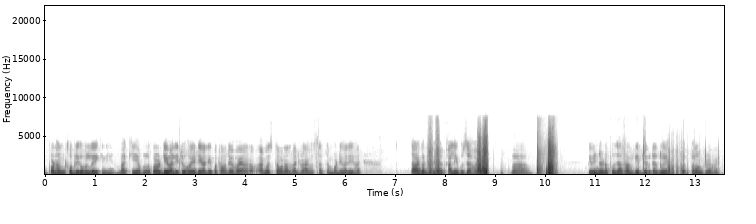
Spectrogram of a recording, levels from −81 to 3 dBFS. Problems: none marked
